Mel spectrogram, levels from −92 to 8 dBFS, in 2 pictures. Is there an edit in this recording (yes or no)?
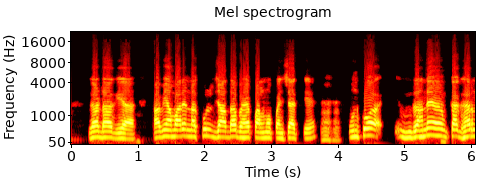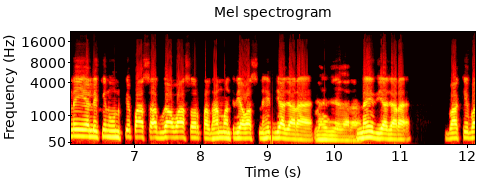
no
